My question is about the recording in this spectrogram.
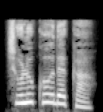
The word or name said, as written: ಚುಲುಕೋದಕ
